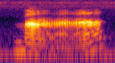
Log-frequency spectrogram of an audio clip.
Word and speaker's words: 马: exact same word, but depending on if the tone is up or flat or goes down at the end, then now the word is completely different. Right. So, how do you say mother? 妈. How do you ask a question? 妈. And how do you say horse? 马. Yeah, it's all ma, but depending on how the tone goes, it's very different things.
